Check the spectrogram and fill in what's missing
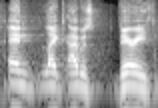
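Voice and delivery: normal talking voice

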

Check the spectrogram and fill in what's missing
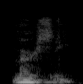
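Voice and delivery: normal talking voice

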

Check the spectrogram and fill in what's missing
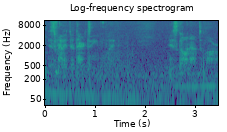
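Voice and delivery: soft unvoiced whisper. Real, not acted. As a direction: whisper it like ASMR. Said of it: "Why are you whispering?".

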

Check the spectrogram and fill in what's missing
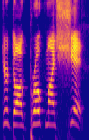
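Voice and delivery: loud, slow and heavy, every word stomped; a hammed-up furious customer, dragged out; angry slow demand. Cranky neighbor slamming a snowman head down, loud and slow. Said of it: "she's like".

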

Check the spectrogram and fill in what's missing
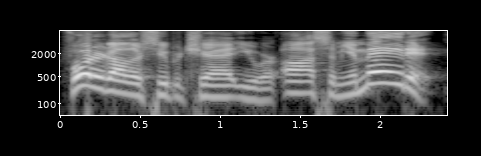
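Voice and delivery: thrilled a regular showed up; excited greeting. Real, not acted. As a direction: welcome him in with a burst. Greeting a donor in chat.

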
